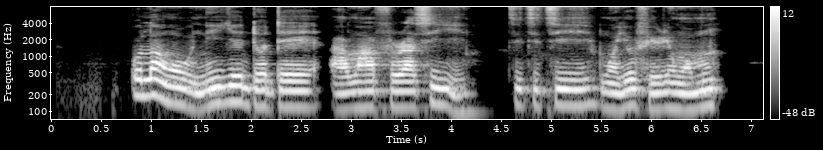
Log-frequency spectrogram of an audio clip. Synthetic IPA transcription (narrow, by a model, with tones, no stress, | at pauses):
o˦la˦˨w̃ɔ̃˧o˨nĩ˨˦je˦dɔ˧dɛ˧a˨w̃ɔ̃˧a˧fũ˧ɾa˧si˦ji˨ | ti˦ti˦ti˦w̃ɔ̃˧joː˦fi˧ɾi˦w̃ɔ̃˧mũ˦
